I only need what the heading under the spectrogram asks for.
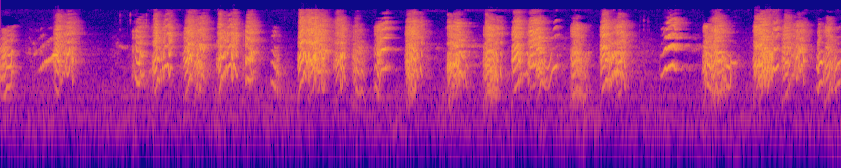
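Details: Monk parakeets screeching in a rapid, nearly unbroken stream of harsh, rasping squawks, several birds apparently calling together over six seconds.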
